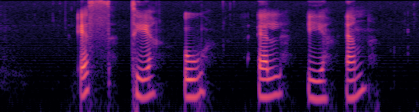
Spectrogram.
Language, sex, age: Swedish, female, 18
